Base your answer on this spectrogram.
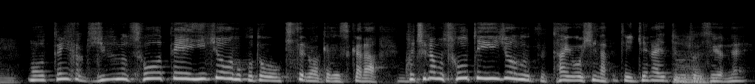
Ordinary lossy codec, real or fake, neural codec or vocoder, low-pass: none; fake; codec, 44.1 kHz, 2.6 kbps, SNAC; 7.2 kHz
